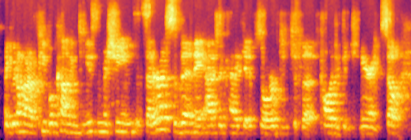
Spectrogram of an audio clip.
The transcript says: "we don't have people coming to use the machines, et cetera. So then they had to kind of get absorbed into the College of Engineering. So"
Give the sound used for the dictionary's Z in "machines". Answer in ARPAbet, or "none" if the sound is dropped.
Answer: Z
